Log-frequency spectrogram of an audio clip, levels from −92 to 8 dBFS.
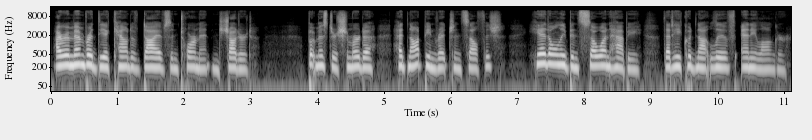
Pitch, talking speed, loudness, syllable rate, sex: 200 Hz, 175 wpm, -17 LUFS, 5.2 syllables/s, female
